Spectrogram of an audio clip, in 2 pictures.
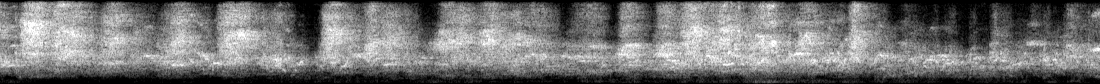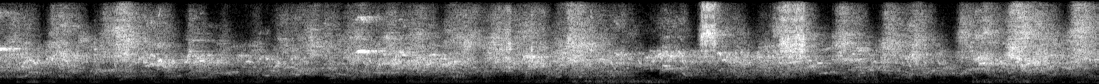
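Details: Pet budgerigar chattering steadily throughout, a thick stream of rapid high chirps, clicks and warbled notes with no real pauses.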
